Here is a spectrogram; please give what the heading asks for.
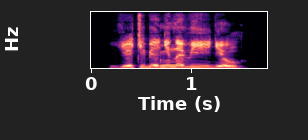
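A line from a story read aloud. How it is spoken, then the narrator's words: Shout. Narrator (Russian): крикнул он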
